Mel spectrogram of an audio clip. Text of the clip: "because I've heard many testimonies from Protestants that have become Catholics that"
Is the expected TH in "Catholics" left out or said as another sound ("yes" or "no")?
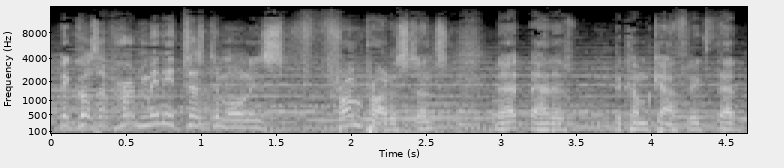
no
